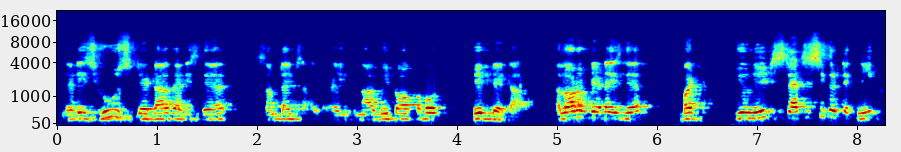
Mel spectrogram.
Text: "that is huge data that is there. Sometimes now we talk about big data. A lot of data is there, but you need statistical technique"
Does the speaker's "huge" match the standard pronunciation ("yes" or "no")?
no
